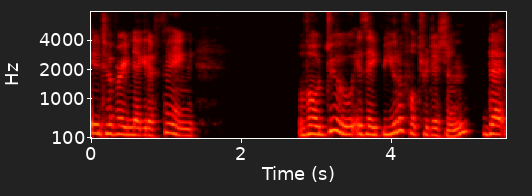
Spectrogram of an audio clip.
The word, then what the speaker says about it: vodou: went to a fete vodou which is in english we would say a voodoo ceremony voodoo is an extremely incorrect pronunciation it's vodou how do you spell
